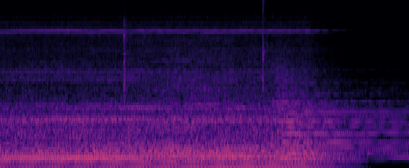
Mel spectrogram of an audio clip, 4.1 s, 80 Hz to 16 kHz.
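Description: Bench of 5-horsepower three-phase motors and their variable frequency drive running loaded, with the drive fed from single phase: a steady electrical hum with a thin high whine above it. It fades and cuts off just before the end.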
